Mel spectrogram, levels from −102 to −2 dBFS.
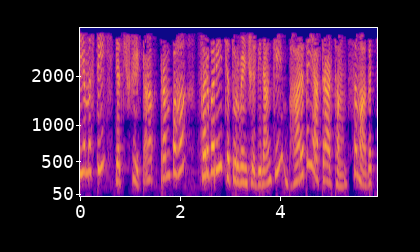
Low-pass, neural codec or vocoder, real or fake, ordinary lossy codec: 3.6 kHz; none; real; MP3, 24 kbps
